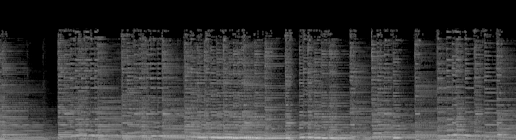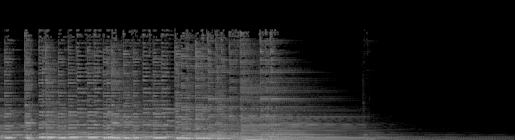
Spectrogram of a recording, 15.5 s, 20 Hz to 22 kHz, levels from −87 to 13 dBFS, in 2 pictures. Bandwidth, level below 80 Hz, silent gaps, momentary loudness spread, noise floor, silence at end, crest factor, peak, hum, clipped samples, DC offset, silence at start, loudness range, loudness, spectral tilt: 17.5 kHz; -48 dBFS; none; 13 LU; -60 dBFS; 1.95 s; 16 dB; -8 dBFS; none; under 0.1%; under 0.1%; 0 s; 10 LU; -24 LUFS; -4 dB/octave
